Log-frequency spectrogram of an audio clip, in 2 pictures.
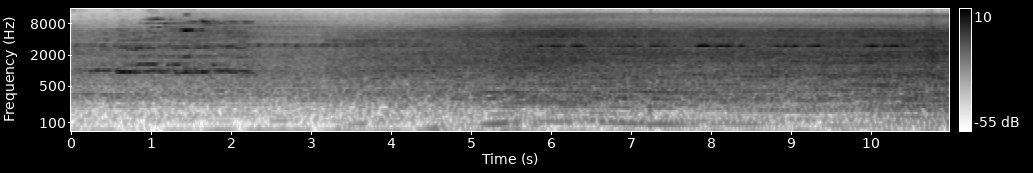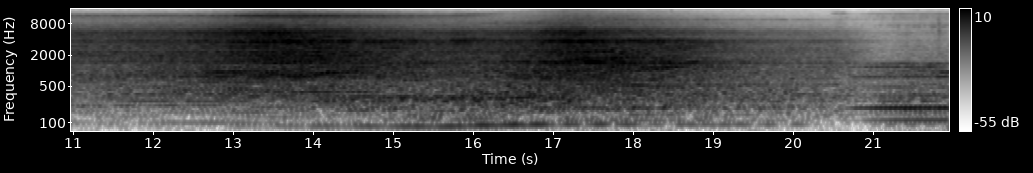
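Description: Diesel multiple-unit passenger train running through the station, its rumble and wheel noise building up, peaking for several seconds, then easing off. A steady low engine hum begins near the end.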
